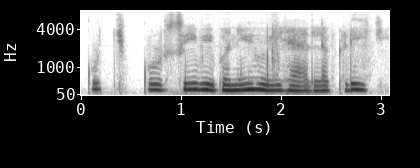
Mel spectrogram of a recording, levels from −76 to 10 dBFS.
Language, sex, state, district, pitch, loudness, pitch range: Hindi, female, Uttar Pradesh, Saharanpur, 195 Hz, -12 LUFS, 185-210 Hz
